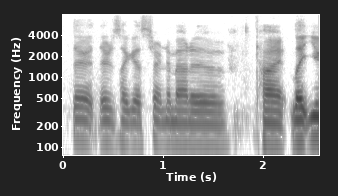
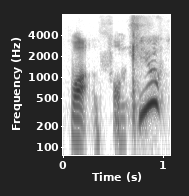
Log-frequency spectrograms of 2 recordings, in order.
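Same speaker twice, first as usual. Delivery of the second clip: mock outraged; 3 semitones higher, 9 dB louder, slower than usual. Real, not acted. Mock outrage at being cut off.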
